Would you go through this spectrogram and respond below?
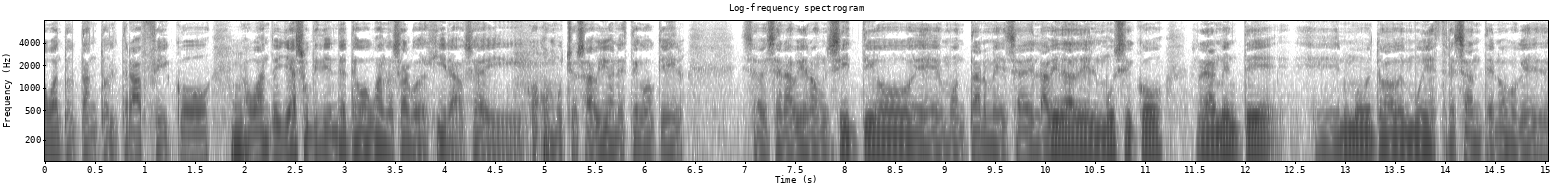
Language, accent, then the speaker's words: Spanish; Argentina; also born or lived in Madrid, Spain / Venezuela / United States; now in Ibiza, Spain; yo nací en Madrid y de pequeño me llevaron a Latinoamérica, ¿no? A Argentina, y después viví en Venezuela, pero... Ya te digo, viví en Mar del Plata, Buenos Aires, en Caracas, he vivido en Nashville, en Los Ángeles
